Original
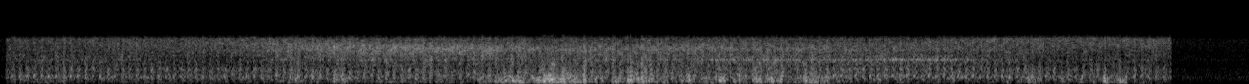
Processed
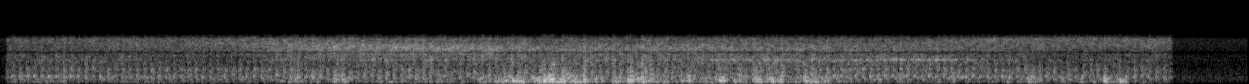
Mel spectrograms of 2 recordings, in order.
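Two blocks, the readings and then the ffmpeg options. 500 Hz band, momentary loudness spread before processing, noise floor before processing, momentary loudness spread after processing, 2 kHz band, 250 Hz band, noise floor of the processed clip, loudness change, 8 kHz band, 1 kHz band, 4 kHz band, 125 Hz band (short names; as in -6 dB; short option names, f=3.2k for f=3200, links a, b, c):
+7.5 dB, 8 LU, -59 dBFS, 9 LU, +5.0 dB, +9.5 dB, -52 dBFS, +7.0 dB, n/a, +6.5 dB, +6.0 dB, +11.0 dB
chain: -filter_complex "[0:a]highpass=68,equalizer=f=98:t=o:w=2.8:g=5.5,bandreject=f=1.7k:w=7.8,asplit=2[a][b];[b]adelay=18,volume=-7.5dB[c];[a][c]amix=inputs=2:normalize=0,volume=5.5dB"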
